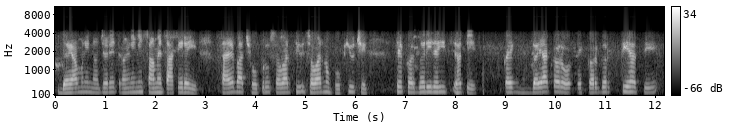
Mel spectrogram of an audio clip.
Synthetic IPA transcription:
d̪əjamɳ̃inəd͡ʒəɾet̪ɾəɳ̃inisamet̪akiɾəɦisaɦebat͡ʃʰokɾũsəʋaɾt̪ʰisəʋaɾnũbʱukʰjũt͡ʃʰe | t̪ekəɾɡəɾiɾəɦiɦət̪i | kəjk̚d̪əjakəɾoekːəɾɡəɾt̪iɦət̪i

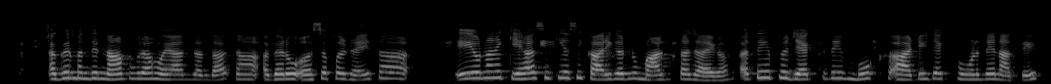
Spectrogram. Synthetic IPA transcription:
əɡəɾmə̃nd̪ɪɾnãːpuːɾaːɦoːjaːd͡ʒãːnd̪aːt̪ãːʔəɡəɾoːʔəsəpʰəlɾəeːt̪ãː | eːʊnãːneːkɪɦaːsiːkɪəsĩːkaːɾɪɡəɾnũːmaːɾd̪ɪt̪ːaːd͡ʒaːʋeːɡaːʔət̪eːpɾoːd͡ʒɛːk̚ʈd̪eːmʊkʰaːɾʈiːʈɛːk̚ʈɦoːɳd̪eːnaːt̪eː

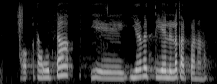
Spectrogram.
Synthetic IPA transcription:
kɐɾɛk̚ʈaː | ɪɾɯʋɐt̪ːieːɭɯlɐkɐʈ̚pɐɳːɐnʊ̃

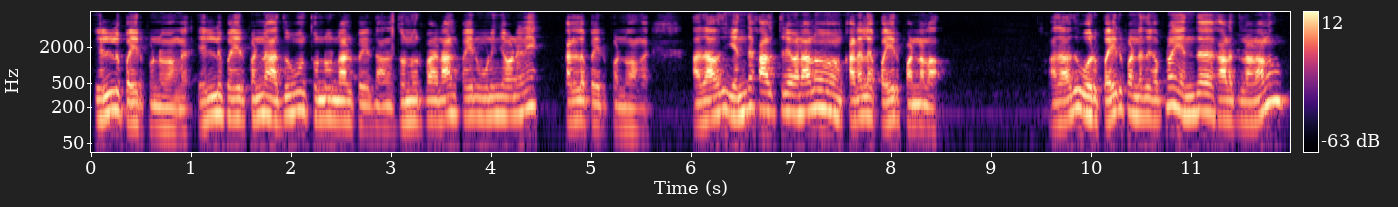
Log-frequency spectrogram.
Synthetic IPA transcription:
ɛlːɯpɐjɪɾpɐɳːɯʋaːŋɡɐ̰ʔɛlːɯpɐjɪɾpɐɳːɯɐðɯʋʊ̃t̪ɔnːuːɾɯnaːlpɐjɪɾt̪ãɐnd̪ɐt̪ɔnːuːɾɯpɐnaːlpɐjɪɾmʊɳɪɲd͡ʒɐʋɐnɯneː | kɐɽɐlːɐpɐjɪɾpɐɳːɯʋa̰ːŋɡɐ | ɐðaːʋɐðɯɛnd̪ɐkaːlɐt̪ːɪlɛʋɐnaːlʊ̃kɐɽɐlɐpɐjɪɾpɐɳːɐlã̰ː | ʔɐ̰ðaːʋɐðɯɔɾɯpɐjɪɾpɐɳːɐðɯkːɐpːɯɾõɛnd̪ɐkaːlɐt̪ːɪlʋɐnaːlʊ̃

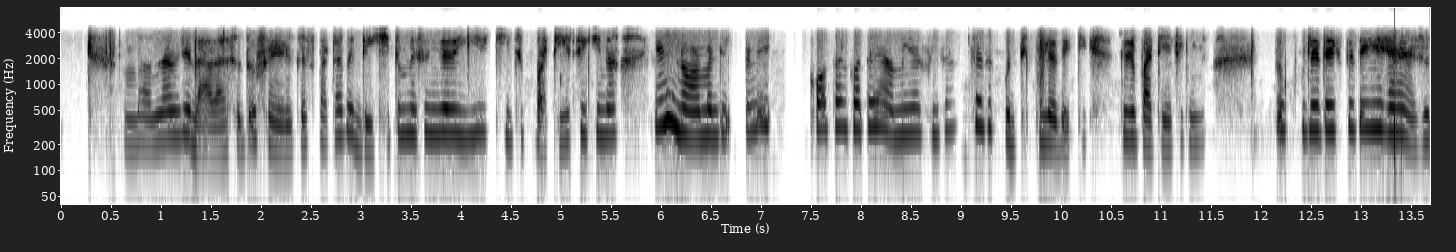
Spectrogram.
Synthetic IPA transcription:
maːmlamʊd͡ʒʱeɖa̰ːɽasod̪ofɾẽːɖɪkəspaʈʰabed̪eːkʰit̪omɛsɪ̃ɲd͡ʒəɾiɛkid͡ʒɐbbaʈiat͡ʃekinajaːninɔːɾməliani | kɔːt̪akɔːt̪aɛɐmiɔɾfʰizat͡ʃat̪ekʊd̪ːikʰuled̪eːkːit̪od͡ʒobaʈijat͡ʃikinat̪okʰuled̪eːkʰt̪et̪ʰeeɦɛ̃

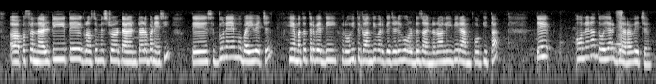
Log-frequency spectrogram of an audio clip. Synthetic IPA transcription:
pəɾsənɛːlʈiːt̪eːɡɾoːsiɡmɪsʈəɾʈɛːlɛ̃ɳʈəɽbəɳeːsiː | t̪eːsɪd̪ːuːneːmʊbaːiːʋɪt͡ʃ | heːmət̪ət̪ɾəʋeːd̪iːɾoːɦɪt̪ɡãːnd̪iːʋəɾɡeːd͡ʒeːɽeːɦoːɾɖɪzaːinəɾãːləiːʋiːɾɛːmpoːkiːt̪aː | t̪eː | onẽːnãːd̪oːɦəzaːɾɡjaːɾãːʋɪt͡ʃ

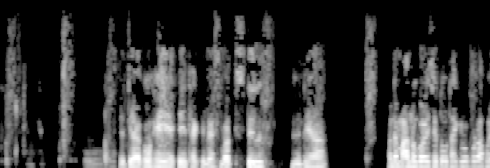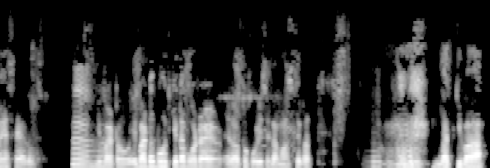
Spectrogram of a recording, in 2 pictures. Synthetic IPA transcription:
etijaːkoxejɛkejtʰakilɛbatstil | etija | manɛmanubaɹisɛtʊʊtʰakibɔpɔɹaɦojasɛaɹʊ | ejbaɹtʊejbaɹtʊboɦut̚kɛtabɔɹdaɹɛlɔb̚tʊkoɹisilamastilɔt̚ | bat̚kiba

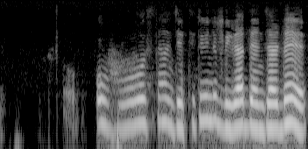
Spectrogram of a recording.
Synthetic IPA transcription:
oɦosãd͡ʒet̪ʰit̪ukĩnt̪ubiɾad̪ɛnd͡ʒaɾɖɛ

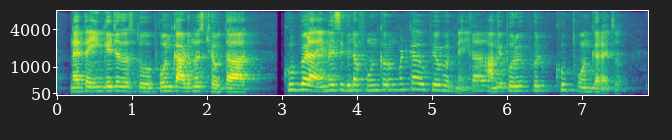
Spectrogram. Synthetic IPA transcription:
najit̪əɾiŋɡed͡ʑət͡səst̪ofonkaɽuːnət͡skʰeʋt̪at̪̚ | kʰuːpʋeɭaemesibilafonkəɾuːnpəɳkaiupjoɡɦot̪na̰j̰a̰m̤iːpuɾʋifulkʰuːbfonkəɾa̰jt͡so̰

